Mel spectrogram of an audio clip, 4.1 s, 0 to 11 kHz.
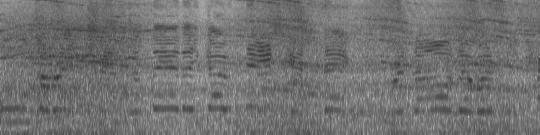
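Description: Pack of Ducati V21L electric racing motorcycles running at speed, their electric motors whining over the trackside noise.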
